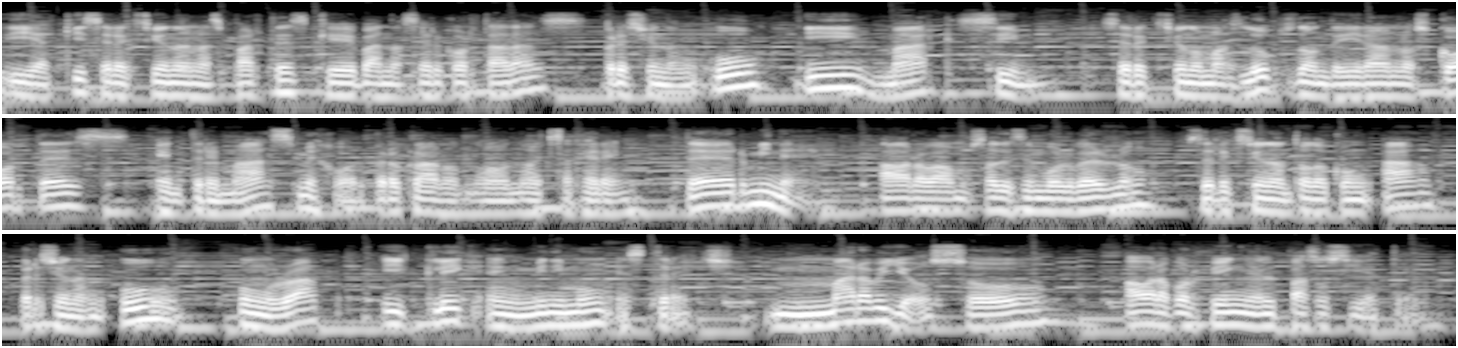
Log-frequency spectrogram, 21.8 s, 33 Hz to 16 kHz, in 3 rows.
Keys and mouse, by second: 1.6-2.9 drag, 12.3-21.8 middle drag.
